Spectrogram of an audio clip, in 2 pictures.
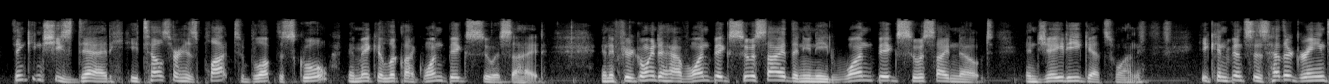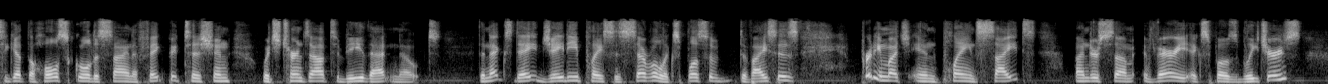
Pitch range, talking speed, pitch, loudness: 140-170 Hz, 180 wpm, 155 Hz, -16 LUFS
